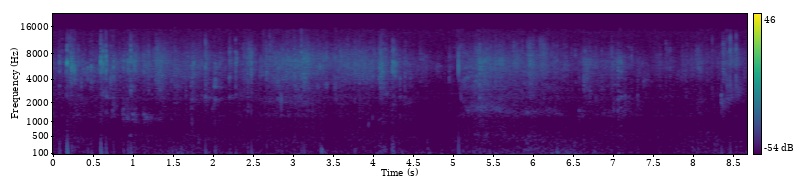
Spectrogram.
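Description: Near silence with faint crinkling and small ticks of thin plastic as prepackaged communion cups are peeled open.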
